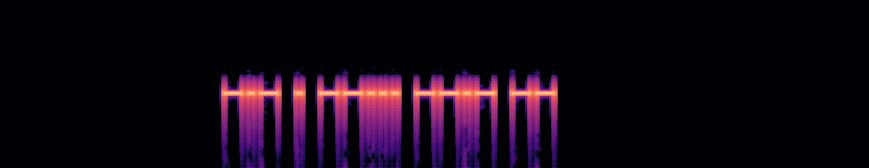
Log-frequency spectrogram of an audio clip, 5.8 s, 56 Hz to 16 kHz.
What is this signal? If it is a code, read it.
Morse code, heard as a keyed tone, about 30 wpm, 700 Hz. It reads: KE7QM
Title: USA Call Signs - 5 Characters - Repeated 2x - 30wpm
